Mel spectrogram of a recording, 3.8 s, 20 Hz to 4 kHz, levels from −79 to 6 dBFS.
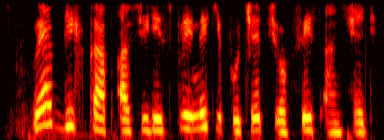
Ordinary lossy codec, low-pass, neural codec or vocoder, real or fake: none; 3.6 kHz; vocoder, 44.1 kHz, 128 mel bands, Pupu-Vocoder; fake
